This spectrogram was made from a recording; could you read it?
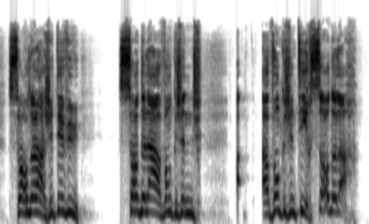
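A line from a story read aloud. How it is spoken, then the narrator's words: Shouting. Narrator (French): il criait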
